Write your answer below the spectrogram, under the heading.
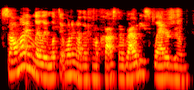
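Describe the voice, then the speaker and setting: A woman teacher reading a children's story aloud, with expressive, emphatic delivery and drawn-out words. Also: on the low side, dull audio.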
